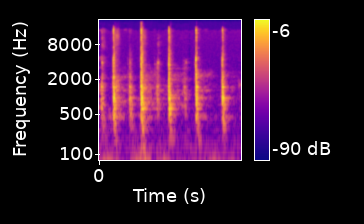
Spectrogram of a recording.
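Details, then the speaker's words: Vehicle lifted with weight off the sway bar, bar pried by hand: sharp clunks about every 0.4 seconds from a loose, worn stabilizer (sway bar) end link at the strut; noise gets louder with vehicle weight over bumps. "now keep in mind I'm simply using little Force right now now imagine the whole weight of the vehicle bouncing around as you go over bumps that sound becomes even more pronounced and more obnoxious"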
